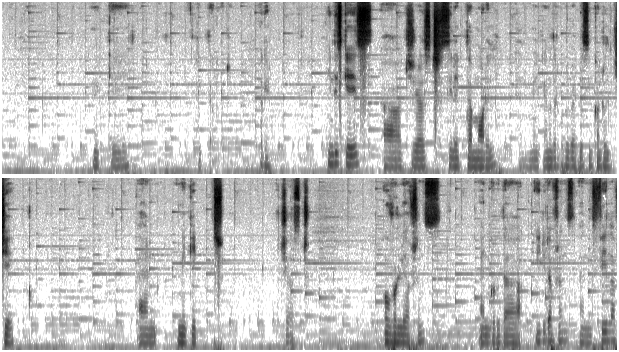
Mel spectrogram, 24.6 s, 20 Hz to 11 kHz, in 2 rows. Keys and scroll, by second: 11.2 ctrl+j.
